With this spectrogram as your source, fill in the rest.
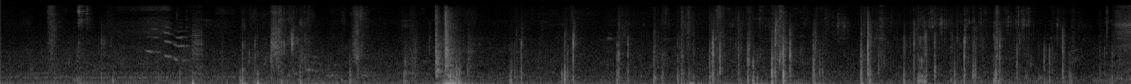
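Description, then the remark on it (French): Footsteps walk steadily on a hard surface into a tunnel of the old quarries at Les Moulineaux, where wine is stored; each step is a crisp thud with a short echo; there is no talking. “Et là, on arrive donc dans le, fameux tunnel que vous évoquiez tout à l'heure.”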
